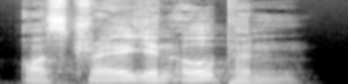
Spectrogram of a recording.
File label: "Australian Open", De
